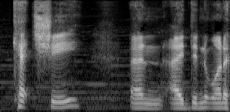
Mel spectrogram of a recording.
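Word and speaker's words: Cait Sith: 7's name is ketchy it's spelled c-a-i-t-s-i-t-h uh Kate Sith but it's pronounced ketchy and I didn't want to come on like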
